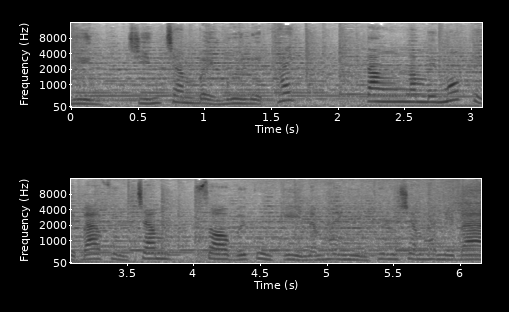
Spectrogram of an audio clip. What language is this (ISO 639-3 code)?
vie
